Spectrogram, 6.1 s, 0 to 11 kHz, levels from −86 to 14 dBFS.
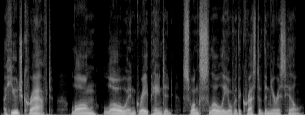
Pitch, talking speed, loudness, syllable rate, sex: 100 Hz, 165 wpm, -20 LUFS, 4.1 syllables/s, male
